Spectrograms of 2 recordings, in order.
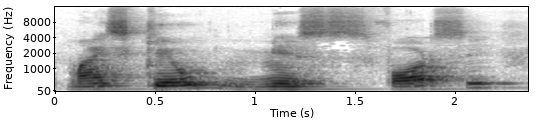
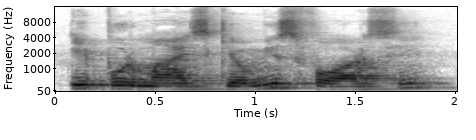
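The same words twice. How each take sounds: First: Slowly scanned "que eu" and "me esforce", each joined; joined syllables. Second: Said in the usual way. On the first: Shown as a demonstration. Teacher showing merged syllables, slow "que eu me esforce". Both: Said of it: "Me esforce é uma sílaba só".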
